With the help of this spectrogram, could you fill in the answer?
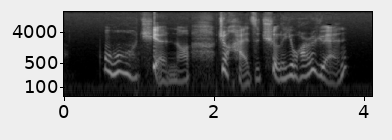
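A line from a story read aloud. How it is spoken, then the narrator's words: Sighing. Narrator (Chinese): 奶牛 叹息地说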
